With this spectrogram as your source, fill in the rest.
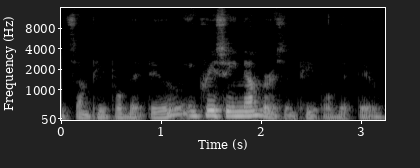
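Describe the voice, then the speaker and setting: Somewhat breathy, a man's voice has a dark, mellow tone. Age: 60s. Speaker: content creator on aging. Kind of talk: talking-head video monologue. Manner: halting with fillers.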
